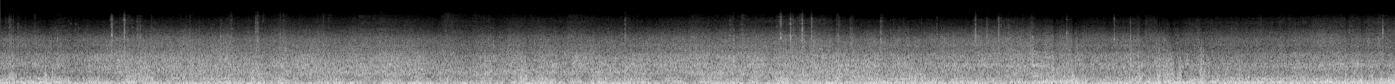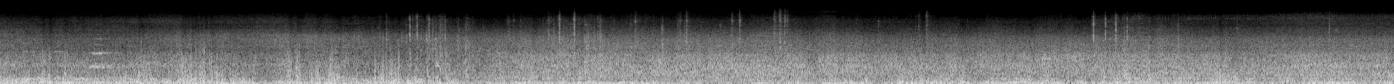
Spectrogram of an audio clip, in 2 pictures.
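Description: Fat bicycle tyres crunch and hiss over packed snow.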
